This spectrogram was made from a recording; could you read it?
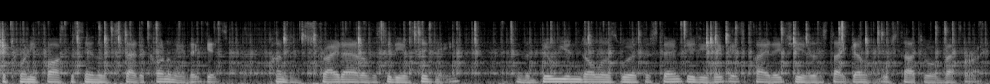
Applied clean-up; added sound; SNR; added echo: none; Sink (filling or washing) / Water tap, faucet; 4 dB; none.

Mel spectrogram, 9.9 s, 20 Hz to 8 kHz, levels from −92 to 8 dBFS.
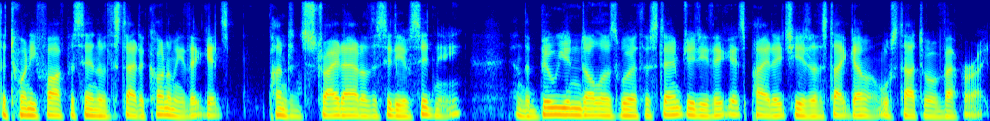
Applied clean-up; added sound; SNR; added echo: none; none; none; none.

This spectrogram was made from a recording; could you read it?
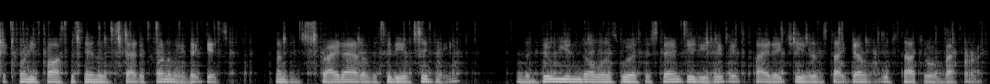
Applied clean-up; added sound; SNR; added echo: neural mask model RNNoise.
